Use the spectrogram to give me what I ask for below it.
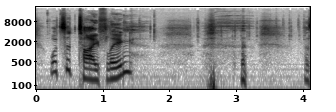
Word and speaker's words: tiefling: it's pronounced it's like one of them says tie Flings Thai are they throwing ties at people at Thai fling it's like no it's tiefling well that's what happens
